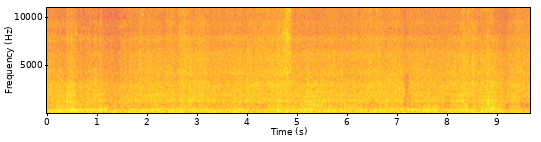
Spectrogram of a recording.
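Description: Indian Railways passenger train running at speed, heard from aboard: a steady rumble of the wheels on the track.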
